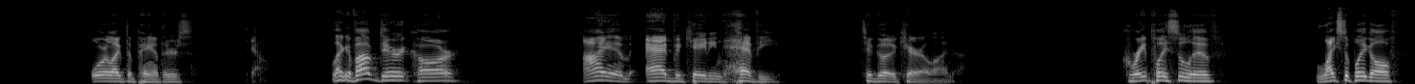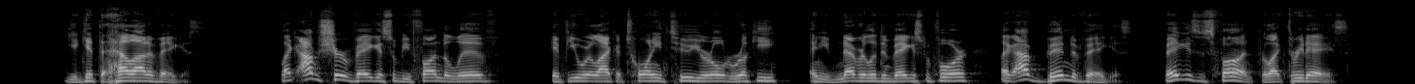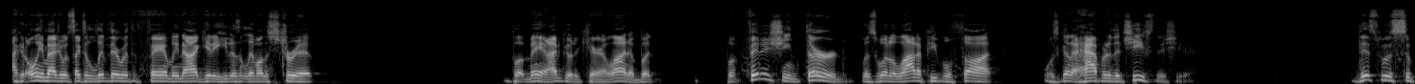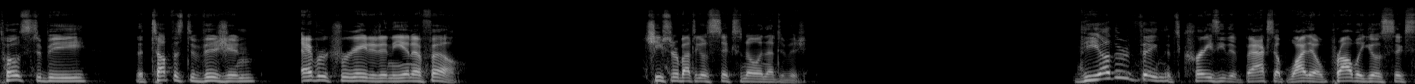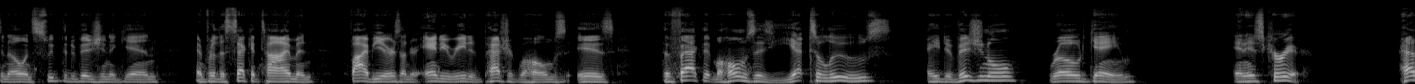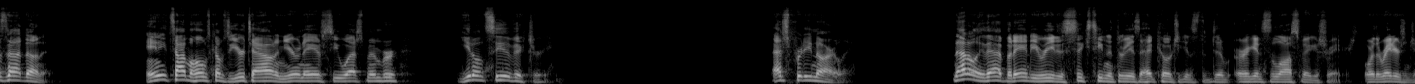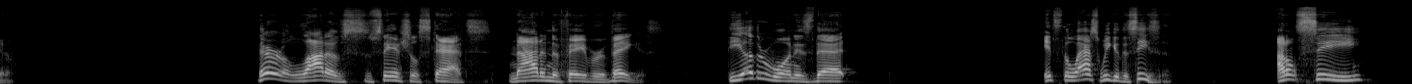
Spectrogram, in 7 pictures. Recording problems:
uneven, jittery; strongly; from 11 s to 1:36

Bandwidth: 15 kHz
